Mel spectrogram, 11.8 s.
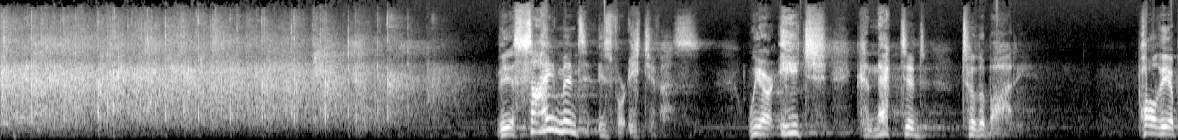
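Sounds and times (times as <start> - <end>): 
audience clapping: 0.0 - 4.7
speech: 5.0 - 10.3, 11.4 - 11.7.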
